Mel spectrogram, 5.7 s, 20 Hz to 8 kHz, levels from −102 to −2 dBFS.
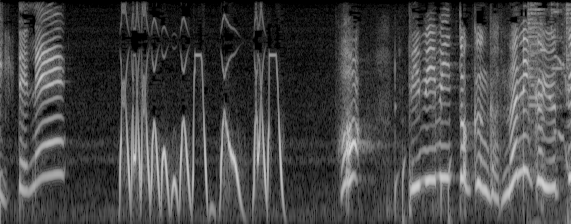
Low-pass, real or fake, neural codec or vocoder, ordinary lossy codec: none; real; none; none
